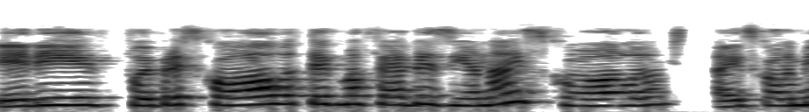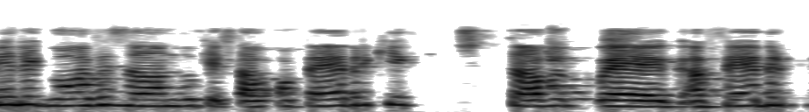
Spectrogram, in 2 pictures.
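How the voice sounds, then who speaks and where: Brazilian woman interviewer, slightly high, relaxed mom sharing stories, coughing. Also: moderate pace, few pauses, dull audio. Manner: relaxed, conversational, shares personal stories. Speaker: interviewer, mother. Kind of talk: casual interview chat.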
